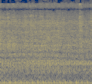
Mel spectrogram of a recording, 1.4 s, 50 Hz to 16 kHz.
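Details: 1997 Mack CH613 day cab, Mack E7 400 HP diesel, 13-speed manual, about 20k hours and 600-650k miles: deep, even idle with a steady low throb and no knocks or misses; engine sounds healthy.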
